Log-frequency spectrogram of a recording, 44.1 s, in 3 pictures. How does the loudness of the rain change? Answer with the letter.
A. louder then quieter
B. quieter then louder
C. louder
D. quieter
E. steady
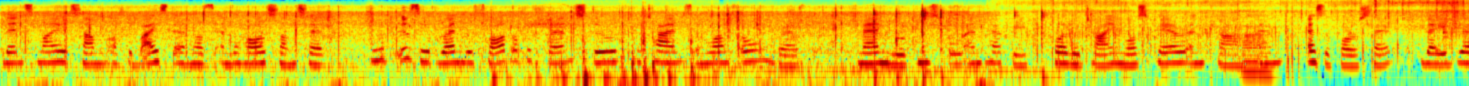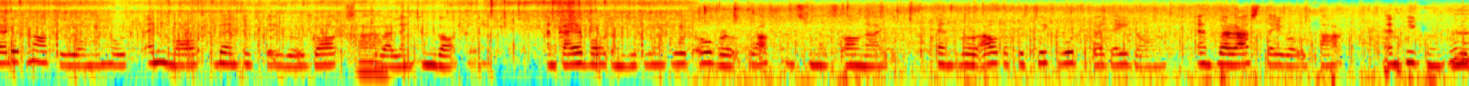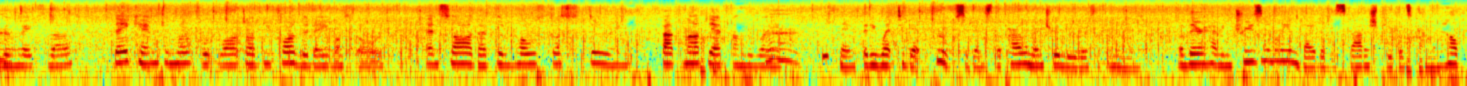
E.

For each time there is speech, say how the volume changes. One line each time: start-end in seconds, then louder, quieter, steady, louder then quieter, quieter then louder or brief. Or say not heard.
0.0-44.0 steady.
